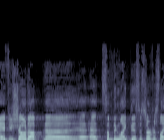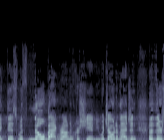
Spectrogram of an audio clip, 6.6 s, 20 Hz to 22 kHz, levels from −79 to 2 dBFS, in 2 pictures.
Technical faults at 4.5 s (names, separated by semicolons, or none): none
